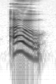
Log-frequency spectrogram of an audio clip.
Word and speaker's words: o: 10:07 的零读作 o，而不是 zero。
